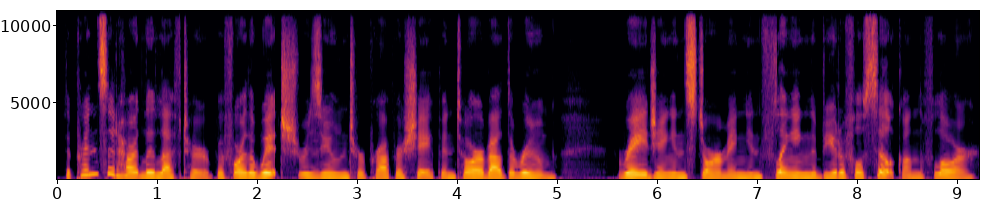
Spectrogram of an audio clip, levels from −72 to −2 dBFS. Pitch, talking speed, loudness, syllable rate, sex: 225 Hz, 190 wpm, -18 LUFS, 5.1 syllables/s, female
